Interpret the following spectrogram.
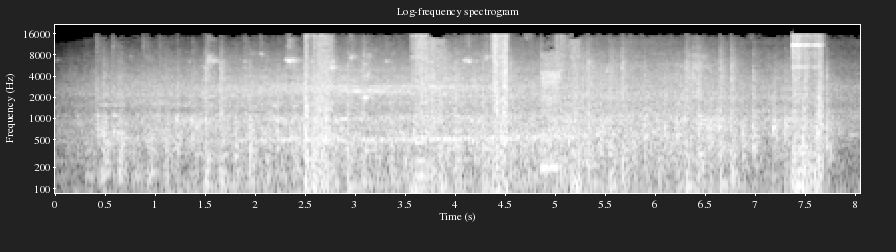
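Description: A steady rushing, rumbling noise that swells in over the first second and holds, struck by several heavy thuds, the last and loudest near the end.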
